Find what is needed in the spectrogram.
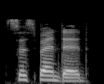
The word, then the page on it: suspended: British English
